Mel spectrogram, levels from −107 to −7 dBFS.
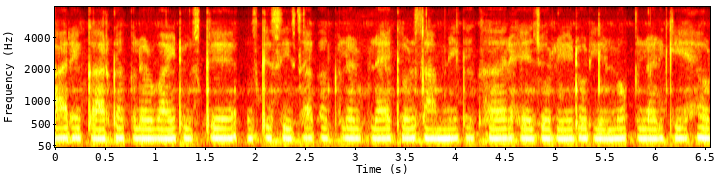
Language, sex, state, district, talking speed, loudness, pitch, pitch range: Hindi, female, Chhattisgarh, Jashpur, 200 wpm, -15 LUFS, 200 Hz, 200-210 Hz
